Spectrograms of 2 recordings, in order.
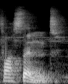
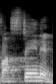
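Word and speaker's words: fastened: সো এই সিচুয়েশনে যেমন ফাস্টেন্ড, এই শব্দটাকে অনেকে ফাস্টেইনেড বলে, বাট ফাস্টেইনেড না, টিল এখানে সাইলেন্ট থাকবে, রাইট?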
